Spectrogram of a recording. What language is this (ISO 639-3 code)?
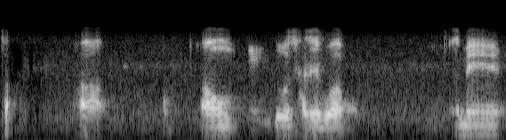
snd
